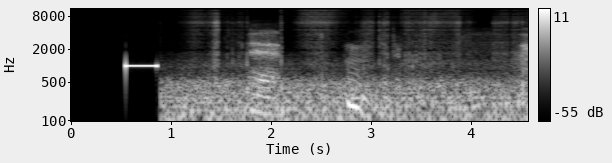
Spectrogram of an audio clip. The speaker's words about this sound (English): Please leave your name and number, and I'll get back to you as soon as possible. Leave it at the beep.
